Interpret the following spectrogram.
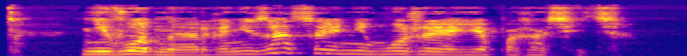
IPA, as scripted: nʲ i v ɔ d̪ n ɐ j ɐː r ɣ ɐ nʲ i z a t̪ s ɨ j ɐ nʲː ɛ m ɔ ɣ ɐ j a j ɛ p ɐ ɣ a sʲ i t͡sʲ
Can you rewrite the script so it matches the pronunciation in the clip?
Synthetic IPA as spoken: nʲ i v ɔ d̪ n ɐ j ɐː r ɣ ɐ nʲ i z a t̪ s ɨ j ɐ nʲ ɛ m ɔ ʐ ɐ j a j ɛ p ɐ ɣ a sʲ i t͡sʲ

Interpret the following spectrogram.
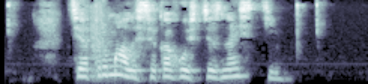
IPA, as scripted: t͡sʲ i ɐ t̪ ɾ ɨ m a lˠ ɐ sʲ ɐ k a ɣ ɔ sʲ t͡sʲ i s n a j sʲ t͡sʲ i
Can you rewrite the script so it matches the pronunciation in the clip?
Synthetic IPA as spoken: t͡sʲ i ɐ t̪ ɾ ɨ m a lˠ ɐ sʲ ɐ k a ɣ ɔ sʲ t͡sʲ i z n a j sʲ t͡sʲ i

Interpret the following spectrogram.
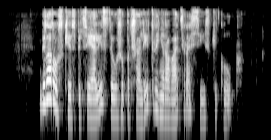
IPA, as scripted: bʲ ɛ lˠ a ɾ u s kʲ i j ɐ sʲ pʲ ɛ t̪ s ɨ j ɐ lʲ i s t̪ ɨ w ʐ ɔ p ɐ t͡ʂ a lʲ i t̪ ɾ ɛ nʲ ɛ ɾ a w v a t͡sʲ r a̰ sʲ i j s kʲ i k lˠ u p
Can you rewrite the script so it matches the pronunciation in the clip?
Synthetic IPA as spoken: bʲ ɛ lˠ a ɾ u s kʲ i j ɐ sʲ pʲ ɛ t̪ s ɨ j a lʲ i s t̪ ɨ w ʐ ɔ p ɐ t͡ʂ a lʲ i t̪ ɾ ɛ nʲ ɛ ɾ a v a t͡sʲ r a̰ sʲ i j s kʲ i k lˠ u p

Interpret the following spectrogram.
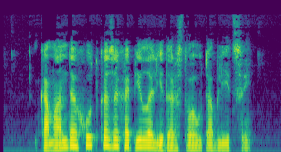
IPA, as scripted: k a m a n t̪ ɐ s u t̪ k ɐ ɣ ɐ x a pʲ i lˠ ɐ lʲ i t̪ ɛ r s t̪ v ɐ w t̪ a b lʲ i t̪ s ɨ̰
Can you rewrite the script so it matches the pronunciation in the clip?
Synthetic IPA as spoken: k a m a n d̪ ɐ x u t̪ k ɐ z ɐ x a pʲ i lˠ ɐ lʲ i d̪ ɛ r s t̪ v ɐ w t̪ a b lʲ i t̪ s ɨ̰

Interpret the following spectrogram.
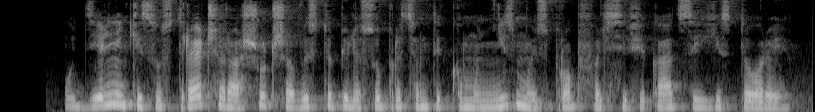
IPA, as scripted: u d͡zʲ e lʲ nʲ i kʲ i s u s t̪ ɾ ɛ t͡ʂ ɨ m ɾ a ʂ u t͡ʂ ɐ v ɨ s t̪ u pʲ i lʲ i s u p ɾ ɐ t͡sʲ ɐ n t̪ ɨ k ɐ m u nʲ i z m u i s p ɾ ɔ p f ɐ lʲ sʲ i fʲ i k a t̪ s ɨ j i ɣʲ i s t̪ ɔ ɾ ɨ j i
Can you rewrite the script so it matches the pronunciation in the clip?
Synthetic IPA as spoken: u d͡zʲ e lʲ nʲ i kʲ i s u s t̪ ɾ ɛ t͡ʂ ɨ ɾ a ʂ u t͡ʂ ɐ v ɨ s t̪ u pʲ i lʲ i s u p ɾ ɐ t͡sʲ ɐ n t̪ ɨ k ɐ m u nʲ i z m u i s p ɾ ɔ p f ɐ lʲ sʲ i fʲ i k a t̪ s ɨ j i ɣʲ i s t̪ ɔ ɾ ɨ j i

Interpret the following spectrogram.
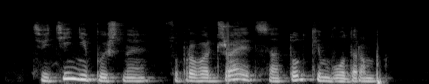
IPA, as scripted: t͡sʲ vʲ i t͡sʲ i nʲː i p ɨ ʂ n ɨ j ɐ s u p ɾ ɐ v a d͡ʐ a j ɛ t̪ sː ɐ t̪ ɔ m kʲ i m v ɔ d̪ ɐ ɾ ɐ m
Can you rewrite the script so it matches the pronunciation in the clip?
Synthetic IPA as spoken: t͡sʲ vʲ i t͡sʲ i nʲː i p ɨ ʂ n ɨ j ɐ s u p ɾ ɐ v a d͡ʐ a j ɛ t̪ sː ɐ t̪ ɔ n kʲ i m v ɔ d̪ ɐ ɾ ɐ m

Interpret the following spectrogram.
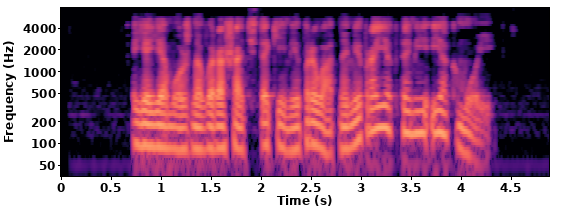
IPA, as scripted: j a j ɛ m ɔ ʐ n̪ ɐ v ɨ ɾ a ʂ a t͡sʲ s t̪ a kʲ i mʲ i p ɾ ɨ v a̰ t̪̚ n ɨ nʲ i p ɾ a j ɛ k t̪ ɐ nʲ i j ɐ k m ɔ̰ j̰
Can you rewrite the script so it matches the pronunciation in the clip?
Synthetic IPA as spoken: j a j ɛ m ɔ ʐ n̪ ɐ v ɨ ɾ a ʂ a t͡sʲ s t̪ a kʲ i mʲ i p ɾ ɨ v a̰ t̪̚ n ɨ mʲ i p ɾ a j ɛ k t̪ ɐ mʲ i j ɐ k m ɔ̰ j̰

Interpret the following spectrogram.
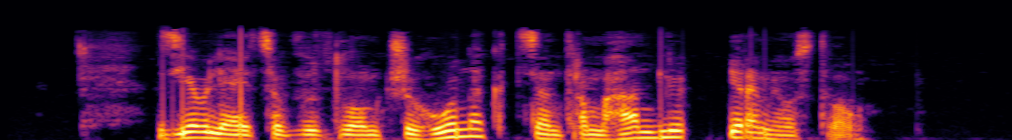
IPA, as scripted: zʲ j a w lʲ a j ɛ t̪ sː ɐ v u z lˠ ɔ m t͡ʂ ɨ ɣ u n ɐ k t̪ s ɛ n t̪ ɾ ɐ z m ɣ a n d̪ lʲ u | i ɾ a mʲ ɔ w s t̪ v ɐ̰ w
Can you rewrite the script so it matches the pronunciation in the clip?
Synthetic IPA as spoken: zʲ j a w lʲ a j ɛ t̪ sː ɐ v u z lˠ ɔ m t͡ʂ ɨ ɣ u n ɐ k t̪ s ɛ n t̪ ɾ ɐ m ɣ a n d̪ lʲ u | i ɾ a mʲ ɔ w s t̪ v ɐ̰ w

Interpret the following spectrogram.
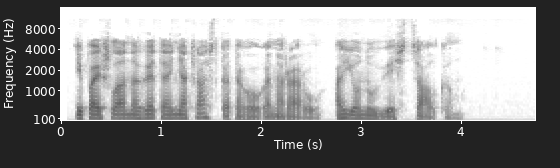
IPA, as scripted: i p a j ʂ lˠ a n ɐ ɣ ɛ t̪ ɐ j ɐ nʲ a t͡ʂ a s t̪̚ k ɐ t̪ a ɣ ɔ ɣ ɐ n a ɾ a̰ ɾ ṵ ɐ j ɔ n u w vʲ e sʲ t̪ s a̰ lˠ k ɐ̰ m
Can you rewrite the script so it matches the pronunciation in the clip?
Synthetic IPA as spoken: i p a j ʂ lˠ a n ɐ ɣ ɛ t̪ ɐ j ɐ nʲ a t͡ʂ a s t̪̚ k ɐ t̪ a ɣ ɔ ɣ ɐ n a ɾ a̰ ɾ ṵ ɐ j ɔ n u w vʲ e sʲ t̪ s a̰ lˠ k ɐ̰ m

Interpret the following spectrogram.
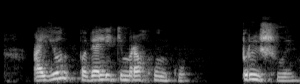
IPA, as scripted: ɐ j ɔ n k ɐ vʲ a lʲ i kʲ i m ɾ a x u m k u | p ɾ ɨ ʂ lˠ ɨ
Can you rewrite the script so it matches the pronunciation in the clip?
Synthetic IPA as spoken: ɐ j ɔ n p ɐ vʲ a lʲ i kʲ i m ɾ a x u n k u | p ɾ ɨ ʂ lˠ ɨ

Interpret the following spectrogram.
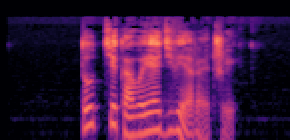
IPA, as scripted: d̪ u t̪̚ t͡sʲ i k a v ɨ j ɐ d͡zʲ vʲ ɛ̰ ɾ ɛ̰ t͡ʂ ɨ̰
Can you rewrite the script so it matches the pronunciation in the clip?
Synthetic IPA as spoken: t̪ u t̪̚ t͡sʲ i k a v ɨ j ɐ d͡zʲ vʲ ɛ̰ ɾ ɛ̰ t͡ʂ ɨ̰

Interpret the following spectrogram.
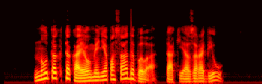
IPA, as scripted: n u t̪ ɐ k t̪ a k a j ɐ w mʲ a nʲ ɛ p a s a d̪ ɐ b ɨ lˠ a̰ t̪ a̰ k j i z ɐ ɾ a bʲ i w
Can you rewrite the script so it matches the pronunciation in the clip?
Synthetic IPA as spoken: n u t̪ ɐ k t̪ a k a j ɐ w mʲ a nʲ ɛ p a s a d̪ ɐ b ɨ lˠ a̰ t̪ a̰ k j a z ɐ ɾ a bʲ i w

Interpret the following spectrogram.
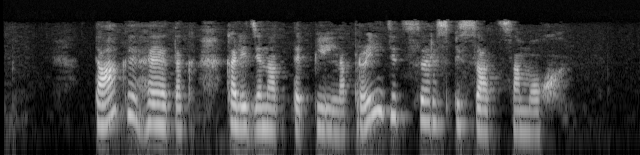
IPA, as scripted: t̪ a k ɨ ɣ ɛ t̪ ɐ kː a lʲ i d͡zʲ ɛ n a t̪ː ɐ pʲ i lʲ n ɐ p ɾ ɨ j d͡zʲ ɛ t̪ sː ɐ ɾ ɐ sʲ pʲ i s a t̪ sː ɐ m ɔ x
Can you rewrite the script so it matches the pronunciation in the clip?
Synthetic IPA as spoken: t̪ a k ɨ ɣ ɛ t̪ ɐ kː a lʲ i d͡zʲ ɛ n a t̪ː ɐ pʲ i lʲ n ɐ p ɾ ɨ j d͡zʲ ɛ t̪ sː ɐ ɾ ɐ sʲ pʲ i s a t̪ sː ɐ m ɔ x

